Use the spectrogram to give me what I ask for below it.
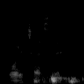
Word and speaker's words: Worcester: __ ] wish wish Worcester Worcester but it's spelled like Woodchester yeah Wester you bastard um good day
